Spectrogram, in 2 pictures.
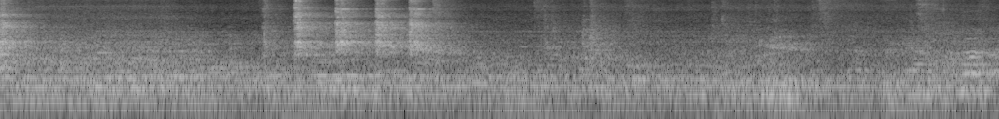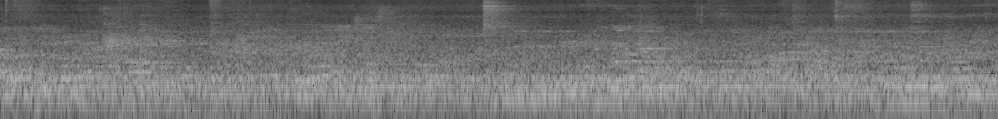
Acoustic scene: cafe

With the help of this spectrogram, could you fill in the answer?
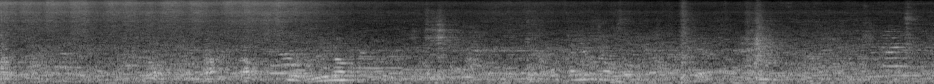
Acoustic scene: restaurant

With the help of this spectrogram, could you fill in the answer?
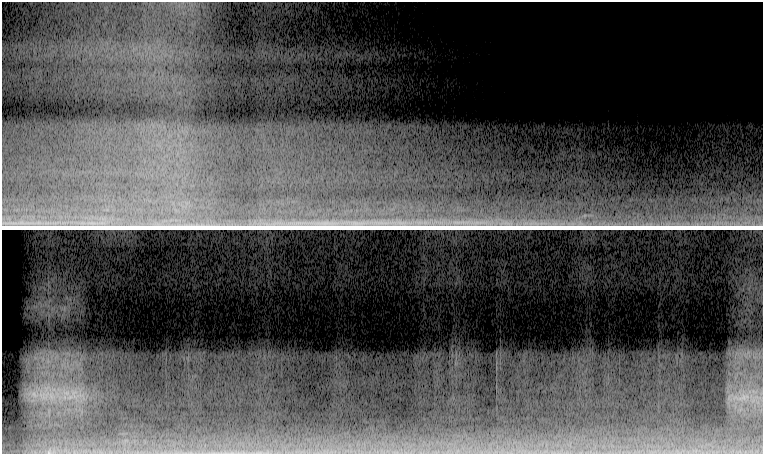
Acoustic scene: street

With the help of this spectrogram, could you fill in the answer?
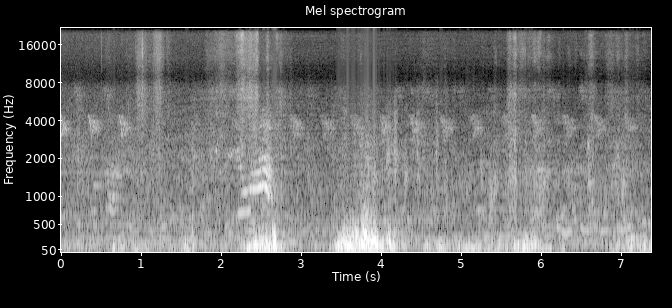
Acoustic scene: park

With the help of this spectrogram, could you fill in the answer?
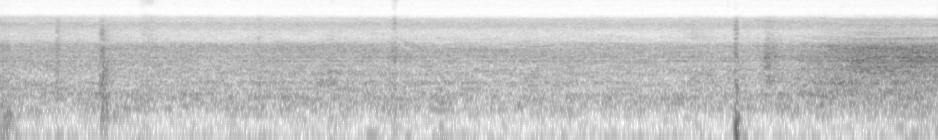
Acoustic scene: subway train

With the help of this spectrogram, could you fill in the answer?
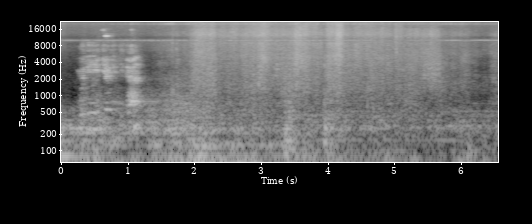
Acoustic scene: elevator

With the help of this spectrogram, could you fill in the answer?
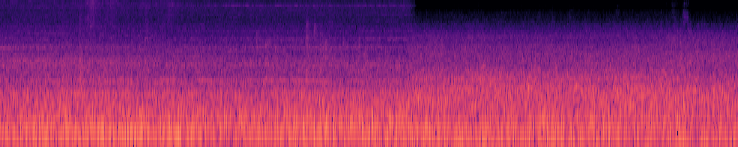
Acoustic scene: subway train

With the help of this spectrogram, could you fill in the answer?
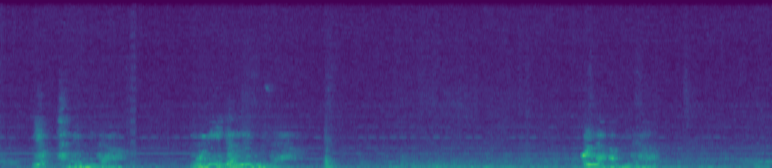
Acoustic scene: elevator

